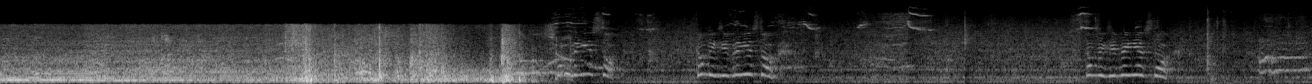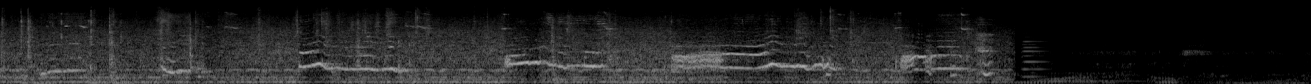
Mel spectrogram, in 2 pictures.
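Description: A ride-on lawn mower's engine running, with a burst of loud knocks about three to five seconds in. After a sudden cut, a small dog whines and yelps in short rising and falling cries until the sound stops near the end.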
